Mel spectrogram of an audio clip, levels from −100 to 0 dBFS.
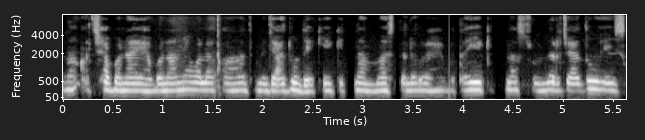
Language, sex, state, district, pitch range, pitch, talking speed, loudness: Hindi, female, Jharkhand, Sahebganj, 210-230 Hz, 215 Hz, 255 wpm, -18 LUFS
